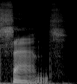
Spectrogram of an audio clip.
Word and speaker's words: Sandys: Because see, the problem is the Lee Perrins history just names him as Lord Sands. Now this is spelled with Sandys, so Sandys, but apparently it's pronounced Sands.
